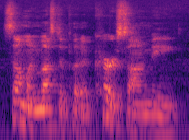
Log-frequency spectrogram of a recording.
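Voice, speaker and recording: A man voicing an old male frog sea captain who talks in hearty, loud exclamations. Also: medium pitch, animated, moderate pace, natural voice. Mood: grumbling. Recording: roomy, slightly distant, faint hum.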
